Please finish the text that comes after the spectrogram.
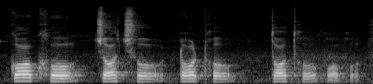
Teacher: এদের উচ্চারণে ঘোষ অর্থাৎ সুর নেই তাই অঘোষ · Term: অঘোষ বর্ণ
